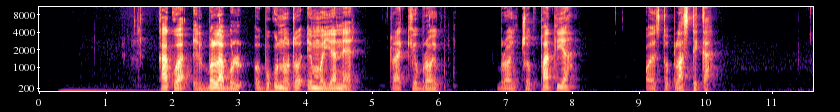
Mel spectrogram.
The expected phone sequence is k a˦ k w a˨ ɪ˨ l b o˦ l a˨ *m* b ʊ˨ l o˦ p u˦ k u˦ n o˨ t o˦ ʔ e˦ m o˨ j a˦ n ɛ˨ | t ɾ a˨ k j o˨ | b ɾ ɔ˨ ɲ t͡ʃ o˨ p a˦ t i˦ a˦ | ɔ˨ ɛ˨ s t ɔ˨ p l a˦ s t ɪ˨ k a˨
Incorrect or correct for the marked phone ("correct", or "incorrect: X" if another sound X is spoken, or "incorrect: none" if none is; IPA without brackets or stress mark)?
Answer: incorrect: none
